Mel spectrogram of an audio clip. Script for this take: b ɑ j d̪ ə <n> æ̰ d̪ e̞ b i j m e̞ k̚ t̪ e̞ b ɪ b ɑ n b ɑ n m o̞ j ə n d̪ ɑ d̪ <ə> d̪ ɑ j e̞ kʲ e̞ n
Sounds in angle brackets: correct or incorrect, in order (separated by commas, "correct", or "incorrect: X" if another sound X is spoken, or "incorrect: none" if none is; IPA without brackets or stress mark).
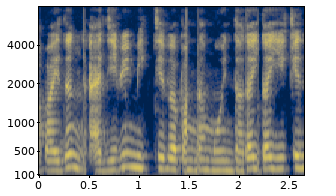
incorrect: ɴ, incorrect: ɑ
